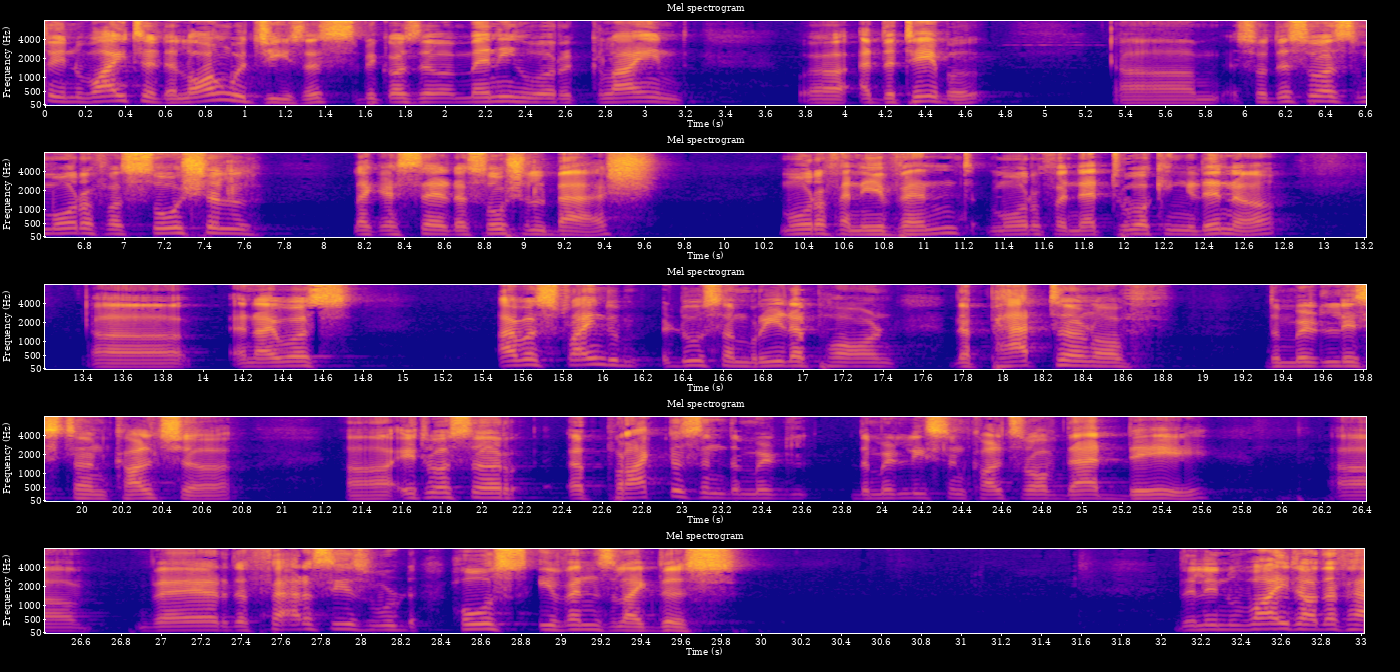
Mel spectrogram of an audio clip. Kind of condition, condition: setting, large echoing room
